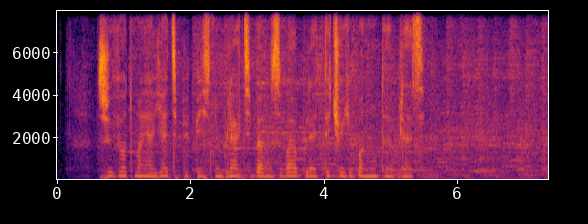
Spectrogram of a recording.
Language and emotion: Russian, neutral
